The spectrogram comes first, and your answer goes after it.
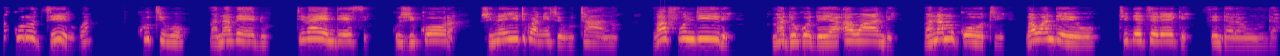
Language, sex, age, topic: Ndau, female, 25-35, health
